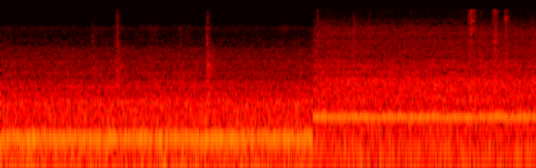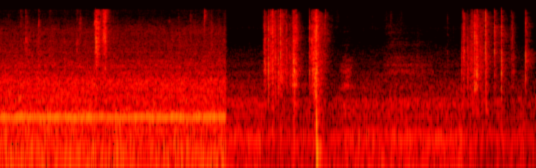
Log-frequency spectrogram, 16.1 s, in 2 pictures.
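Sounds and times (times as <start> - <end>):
kitchen appliance fan humming: 0.0 - 11.5
parchment paper crinkling: 14.9 - 16.0.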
